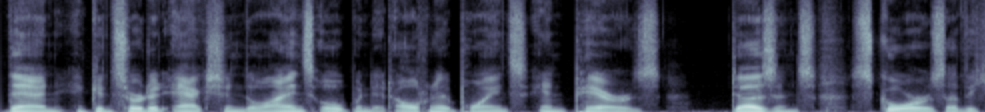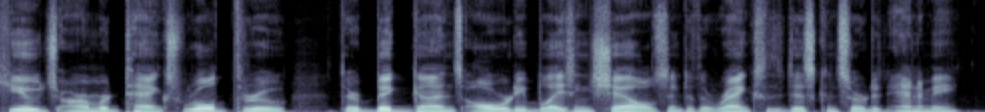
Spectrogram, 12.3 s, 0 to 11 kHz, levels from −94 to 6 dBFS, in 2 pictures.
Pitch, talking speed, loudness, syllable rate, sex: 125 Hz, 165 wpm, -20 LUFS, 5.2 syllables/s, male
